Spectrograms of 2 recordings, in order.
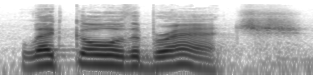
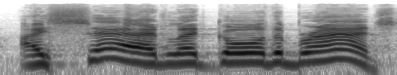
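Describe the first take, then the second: First: Said in the usual way. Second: Louder, insistent command; firm repeat. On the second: Acted. Lord telling Jack to let go of the branch, firm insistence. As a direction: repeat the order with more force. God repeats the instruction firmly.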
